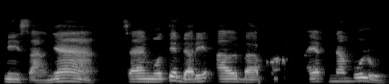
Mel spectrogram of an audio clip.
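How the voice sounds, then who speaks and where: A man's voice: medium pitch, measured pace. A man teaching Quranic Arabic grammar in an online lesson. He reads Arabic word by word, translates each one, and answers his own rhetorical questions. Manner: asks rhetorical questions and answers them himself; patient, repeats key points.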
